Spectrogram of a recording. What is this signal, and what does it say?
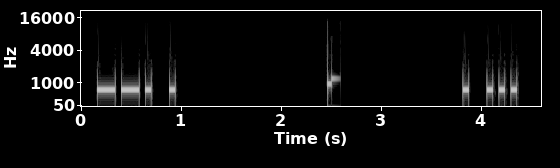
Morse code, heard as a keyed tone, about 20 wpm, 700 Hz. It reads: GE ES
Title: Top Two Letter Combinations in Words 20wpm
